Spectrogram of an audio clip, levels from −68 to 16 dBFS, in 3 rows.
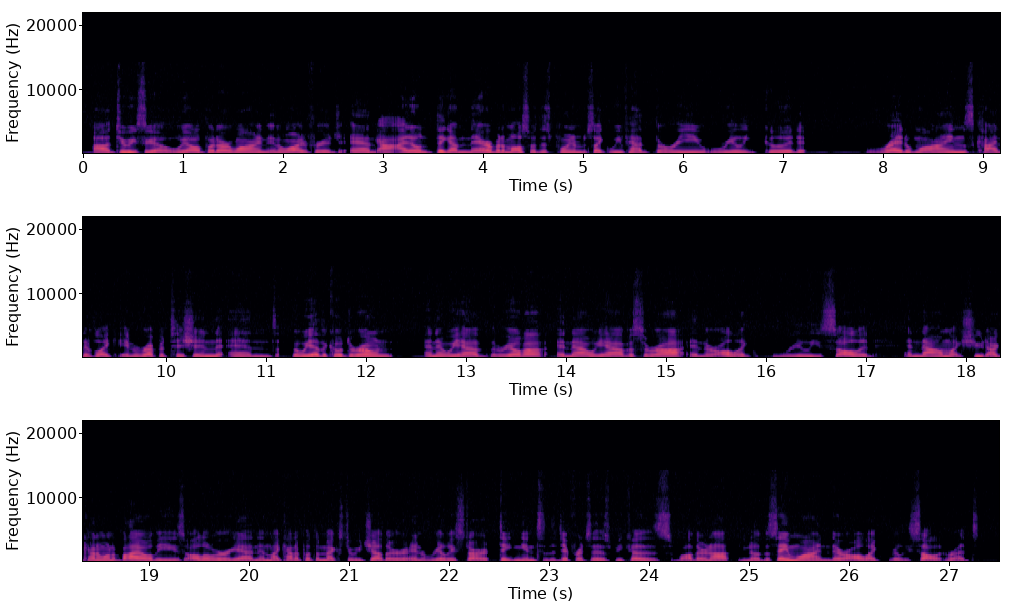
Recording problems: hiss; faint; throughout; 25 dB below the speech

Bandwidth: 14.5 kHz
